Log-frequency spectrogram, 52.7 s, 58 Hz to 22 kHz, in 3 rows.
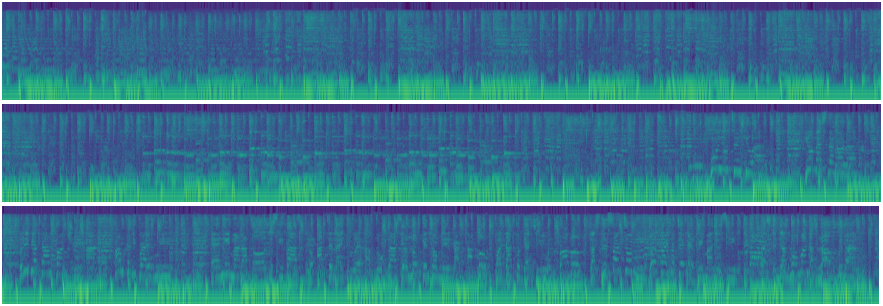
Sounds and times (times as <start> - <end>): Music: 0.0 - 52.7.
